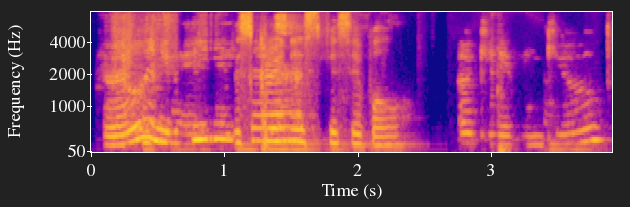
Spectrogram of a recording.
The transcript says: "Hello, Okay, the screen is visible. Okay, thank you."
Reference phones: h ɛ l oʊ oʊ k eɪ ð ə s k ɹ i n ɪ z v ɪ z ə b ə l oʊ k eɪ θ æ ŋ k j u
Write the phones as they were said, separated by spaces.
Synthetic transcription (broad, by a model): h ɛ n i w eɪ ð ə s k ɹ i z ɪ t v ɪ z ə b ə l oʊ k eɪ θ æ ŋ k j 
